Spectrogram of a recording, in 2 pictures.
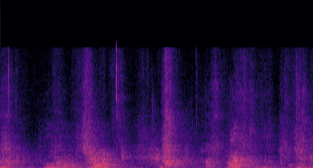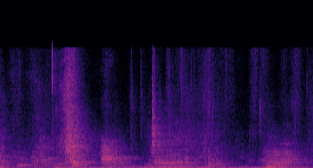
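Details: Golden Retriever pair James Bond and Luna, white-coated, giving sharp broadband barks and yips in irregular bursts about every second, mixed with softer whining sounds and some background rustle.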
